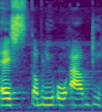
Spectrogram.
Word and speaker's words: sword: not pronounced in answer sword some people pronounce it as word I mean they feel the W should be pronounced but today we are knowing that W is not pronounced in the word the s-w-o-r-d sword not sword that we have to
